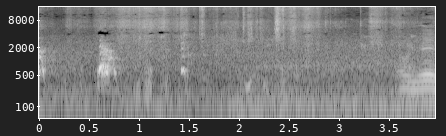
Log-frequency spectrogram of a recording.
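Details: A small dachshund gives two sharp, high barks to tell off a full-grown Rottweiler. It defends what is now its territory and seems to take the Rottweiler for the dog that used to live there.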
